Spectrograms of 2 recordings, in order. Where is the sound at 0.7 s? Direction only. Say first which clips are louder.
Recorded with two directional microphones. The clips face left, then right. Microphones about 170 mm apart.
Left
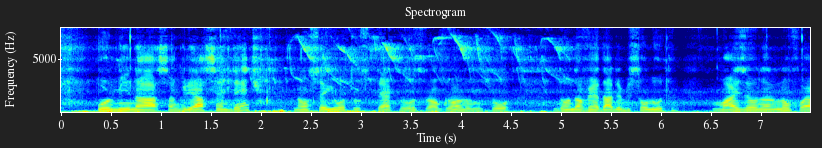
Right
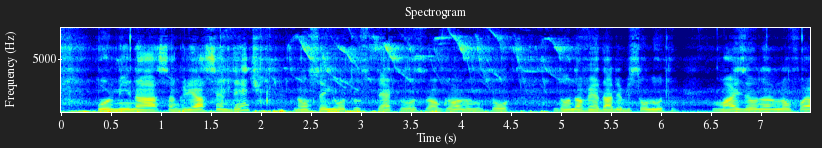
Left 2 dB; 25° left (ahead or behind).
